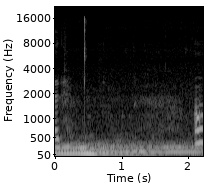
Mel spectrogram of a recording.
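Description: A single sharp click about half a second in, from the switch or battery box of a light-up Christmas sweater being worked, which is not lighting up. A steady low hum runs underneath.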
